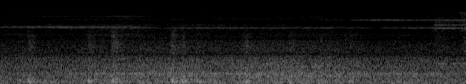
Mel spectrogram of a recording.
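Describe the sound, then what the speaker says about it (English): A Pendolino train pulls out of a station in Train Sim World 5, giving a steady, full rolling rumble with faint rhythmic wheel clicks and a thin high whine throughout, with no voices. "And there's the Pendolino leaving."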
